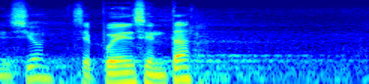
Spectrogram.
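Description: A young man sings a short phrase into a microphone, echoing in a large hall.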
